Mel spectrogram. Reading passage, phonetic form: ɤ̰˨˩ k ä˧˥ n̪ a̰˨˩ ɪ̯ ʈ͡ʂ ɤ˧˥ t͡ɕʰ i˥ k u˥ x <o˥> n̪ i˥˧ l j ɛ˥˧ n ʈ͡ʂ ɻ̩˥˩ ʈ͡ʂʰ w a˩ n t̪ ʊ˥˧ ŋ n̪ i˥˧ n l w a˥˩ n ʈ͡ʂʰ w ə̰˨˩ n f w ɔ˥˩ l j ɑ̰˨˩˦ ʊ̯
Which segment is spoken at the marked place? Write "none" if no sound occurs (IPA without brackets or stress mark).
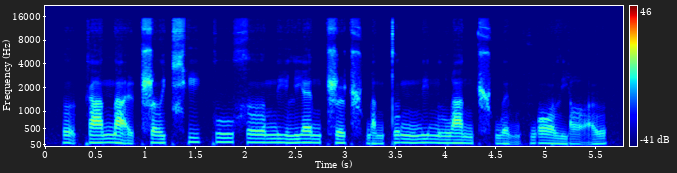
ɤ˥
